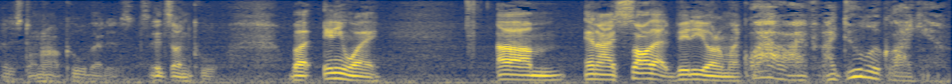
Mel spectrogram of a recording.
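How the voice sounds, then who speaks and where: A man's voice: medium pitch, animated, a little fast, bright, forceful tone, husky. A middle-aged man telling personal stories in a casual, rambling, laid-back way with wry self-deprecation. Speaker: storytelling vlogger, former youth pastor.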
